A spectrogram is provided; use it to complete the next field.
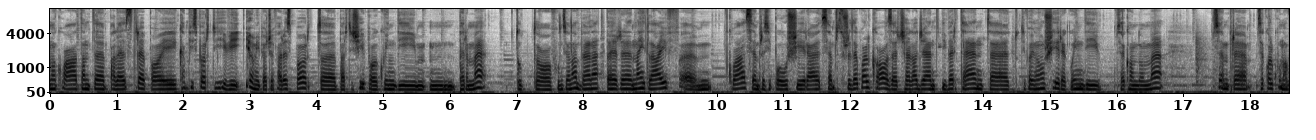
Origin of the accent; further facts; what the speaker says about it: Poland; Italian is a second language; now in Cagliari, Italy; Sono polacca.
